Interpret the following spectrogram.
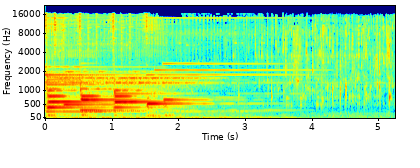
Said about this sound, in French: Vous entendez ce bruit, les enfants Bah oui, c'est quoi Moi, ça me donne envie de faire pipi. Chut Tendez l'oreille. C'est de l'eau qui coule. Oui, c'est ça. C'est l'eau qui alimente le lavoir d'Exideuil.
